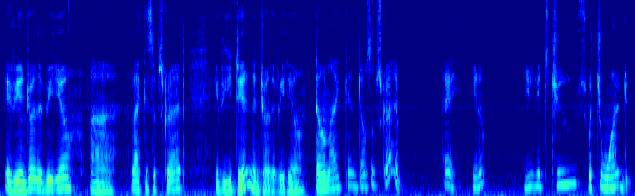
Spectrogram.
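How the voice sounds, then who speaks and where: A man in his thirties talking casually to camera in a quiet, low but clear voice, hesitantly thinking aloud as he goes. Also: animated, normal speed, few pauses. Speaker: host of a reaction and discussion video. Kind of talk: casual unscripted commentary to camera. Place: small bedroom in an apartment.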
